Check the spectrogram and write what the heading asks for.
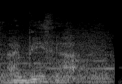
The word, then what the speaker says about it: Ibiza: It's almost like your cash cow would rather be partying in Ibiza than bearing milk for you, Dana. It's pronounced Ibiza.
